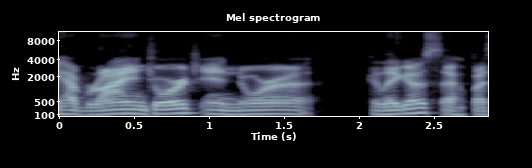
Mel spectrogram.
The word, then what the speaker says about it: Gallegos: Today we have Ryan George and Nora Gallegos. I hope I said that right. Yeah, With it's Gallegos. What was that? It's pronounced Gallegos.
